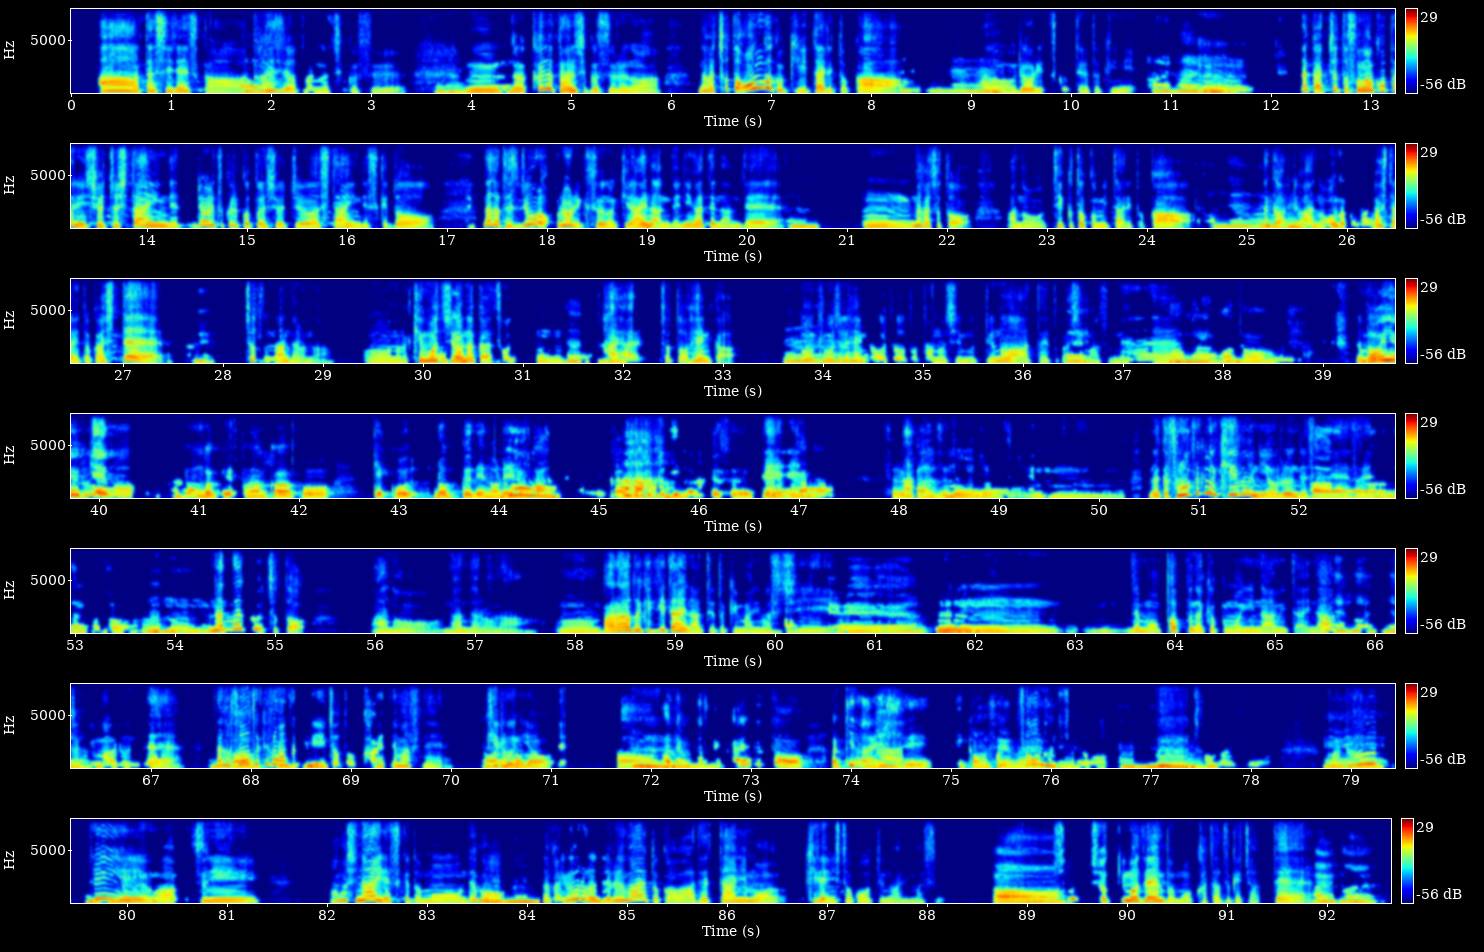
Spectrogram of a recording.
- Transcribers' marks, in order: other background noise; distorted speech; laugh
- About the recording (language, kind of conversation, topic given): Japanese, unstructured, 家事をするのが面倒だと感じるのは、どんなときですか？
